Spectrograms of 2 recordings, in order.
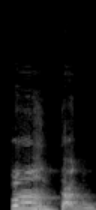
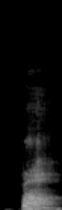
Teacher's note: Você abre, mas não abre como em fábula. Então, o timbre, o som que sai da nossa boca é um som mais fechado.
